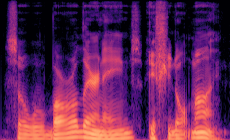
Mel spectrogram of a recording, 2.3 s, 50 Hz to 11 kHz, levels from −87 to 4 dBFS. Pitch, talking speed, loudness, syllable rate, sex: 100 Hz, 235 wpm, -15 LUFS, 5.2 syllables/s, male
